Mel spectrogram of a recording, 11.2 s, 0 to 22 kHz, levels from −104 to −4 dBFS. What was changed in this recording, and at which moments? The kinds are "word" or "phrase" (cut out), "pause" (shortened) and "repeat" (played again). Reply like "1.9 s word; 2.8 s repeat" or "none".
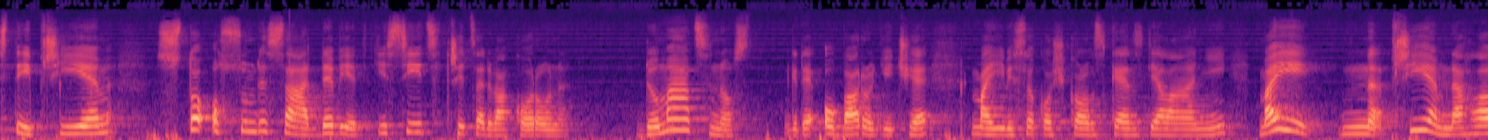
9.3 s pause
